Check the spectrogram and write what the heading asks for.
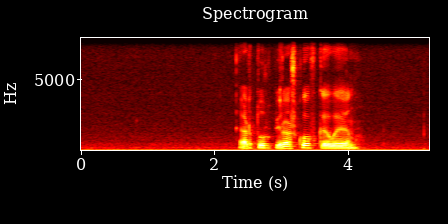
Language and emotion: Russian, neutral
